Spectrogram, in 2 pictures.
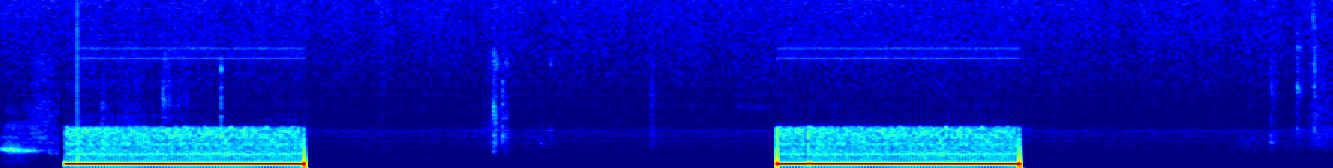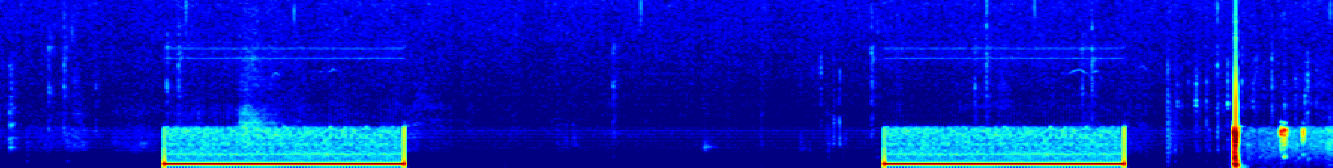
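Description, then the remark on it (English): A telephone ringback tone buzzes four times while a call is placed about an ad for church pews, each steady two-second tone separated by about four seconds of silence, followed by a sharp click as the line picks up at the end. “They look really kind of weird, so I thought I would call.”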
